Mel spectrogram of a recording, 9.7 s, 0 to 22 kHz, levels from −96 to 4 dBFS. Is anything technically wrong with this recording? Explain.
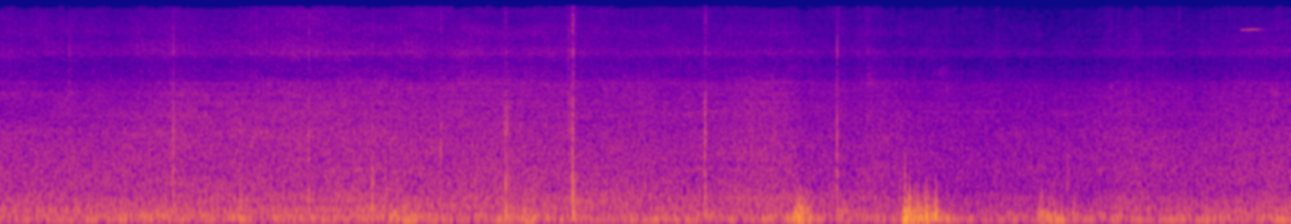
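Yes. Generation loss runs through the whole clip. The audio sounds swirly, smeared and hollow, with blurred attacks and nothing above about 19.9 kHz. The likely cause is repeated lossy re-encoding, around seven MP3 passes at a rate near 126 to 127 kbit/s. Each decode and re-encode quantises on a shifted frame grid, so noise and spectral holes pile up. The result is more degraded than that bitrate would produce in a single pass.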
